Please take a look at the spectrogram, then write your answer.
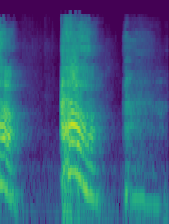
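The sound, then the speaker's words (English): Someone clears their throat in three rough, raspy bursts, the middle one loudest and longest, with brief silences between them. “I made that noise while I was clearing my throat because I deleted the footage and now it's gone.”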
